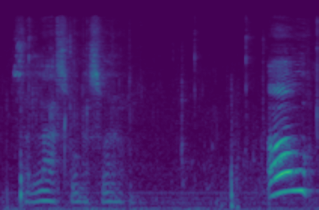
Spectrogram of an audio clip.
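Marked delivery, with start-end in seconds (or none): 2.7-3.1 loud high startled cry; real shock at the slip. Real, not acted. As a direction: yelp as it goes wrong. Another accidental break.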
